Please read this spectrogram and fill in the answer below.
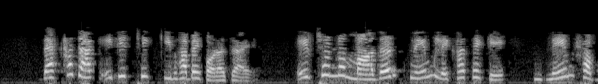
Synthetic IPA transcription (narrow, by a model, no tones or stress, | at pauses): d̪ɛkʰad͡ʑakeʈiɾʈʰikːibʱabekɔɾad͡ʑae | eɾd͡ʑonːomad̪aɾsnemlekʰat̪ʰeke | nemʃɔb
